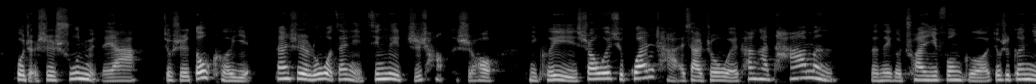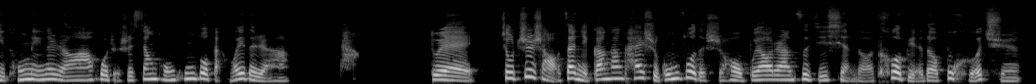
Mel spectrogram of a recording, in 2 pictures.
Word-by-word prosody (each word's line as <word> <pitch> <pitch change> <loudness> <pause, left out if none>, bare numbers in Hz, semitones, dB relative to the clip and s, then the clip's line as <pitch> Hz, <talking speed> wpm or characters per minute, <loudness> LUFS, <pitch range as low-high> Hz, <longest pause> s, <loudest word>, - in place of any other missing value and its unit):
或 230 -3 +4
者 - - -4
是 205 -1 -2
淑 250 +7 -1
女 245 -3 +5
的 160 -9 -14
呀， 170 0 -5 0.2
就 - - -5
是 185 0 -2
都 285 +9 +6
可 185 - -4
以。 160 -2 -3 0.2
但 265 0 +4
是 260 -2 +6
如 230 +3 +4
果 260 - +5
在 235 -1 -2
你 210 - -4
经 250 +1 +3
历 240 - +4
职 200 -3 -9
场 225 +1 -11
的 - - -29
时 170 -3 -9
候， 175 -2 -3 0.3
你 185 -3 -5
可 205 +4 -3
以 185 -7 +2
稍 250 +11 +2
微 265 +1 +6
去 260 -3 -3
观 285 +8 +4
察 185 - -11
一 - - -4
下 180 +1 -1
周 185 +1 -1
围， 165 -3 -1
看 260 +9 -2
看 240 -2 0
他 270 +5 -3
们 255 -12 0 0.3
的 175 - -5
那 180 +1 -3
个 170 - -3
穿 200 +4 -1
衣 200 - -1
风 205 -1 -1
格， 160 -2 -3
就 215 +5 -3
是 220 0 -1
跟 240 0 +2
你 210 - 0
同 215 +6 +1
龄 220 -1 +1
的 240 - +2
人 195 -5 -2
啊， 195 +1 -2
或 230 0 0
者 205 - -8
是 190 +3 -6
相 245 +6 +1
同 210 -3 -2
工 265 +2 +2
作 260 -2 +4
岗 - - -9
位 240 +8 +3
的 205 -5 +1
人 170 - -3
啊。 165 -1 -10
他 - - -27 1.4
对， 205 -5 +3 0.2
就 290 -1 +2
至 335 +6 +1
少 255 -7 -3
在 280 -1 +5
你 230 - +1
刚 235 +3 +1
刚 275 +1 +2
开 290 +2 0
始 290 - -4
工 245 +4 +2
作 295 0 +4
的 180 - -5
时 180 0 -11
候， 190 0 0
不 180 +4 -6
要 215 +1 +4
让 215 -1 0
自 240 0 0
己 200 -2 -5
显 200 -1 -8
得 145 -1 -10
特 285 - +3
别 150 -6 -6
地 180 0 -2
不 275 +12 -2
合 265 - -3
群， 160 -8 -10
215 Hz, 285 characters per minute, -23 LUFS, 180-250 Hz, 1.4 s, 都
